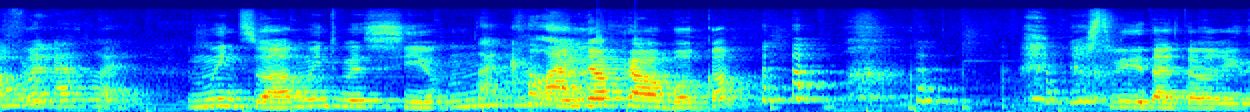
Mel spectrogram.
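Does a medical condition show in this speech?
No.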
